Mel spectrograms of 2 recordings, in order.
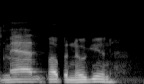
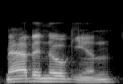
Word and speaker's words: Mabinogion: The Mabinogion, or Mabin, I can't ever say it. – Mabinogion. – Mabinogion, that's how you say it.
